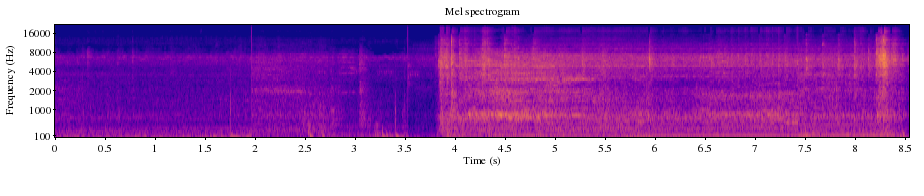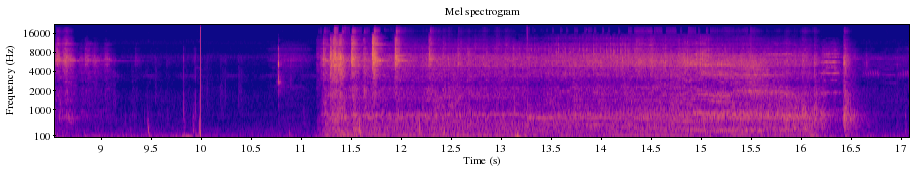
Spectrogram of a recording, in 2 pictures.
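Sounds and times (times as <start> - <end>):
garage door opener motor humming: 2.0 - 3.1, 3.8 - 8.8, 11.2 - 16.6.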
